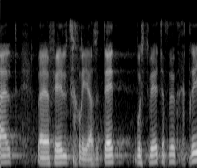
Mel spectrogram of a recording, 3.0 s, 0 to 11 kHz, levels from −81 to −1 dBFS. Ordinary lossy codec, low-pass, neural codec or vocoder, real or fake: none; 7.2 kHz; codec, 16 kHz, 16 kbps, FunCodec, trained on LibriTTS, 50 frames a second; fake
